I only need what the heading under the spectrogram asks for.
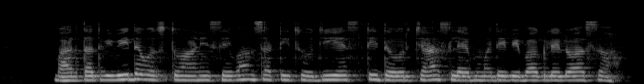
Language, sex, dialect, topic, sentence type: Marathi, female, Southern Konkan, banking, statement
